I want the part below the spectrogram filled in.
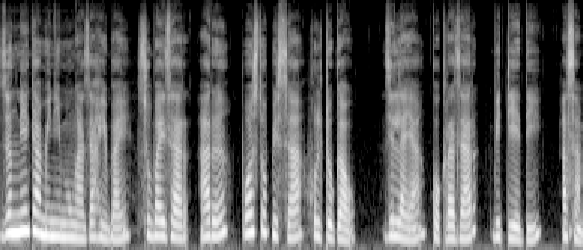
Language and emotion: Bodo, neutral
